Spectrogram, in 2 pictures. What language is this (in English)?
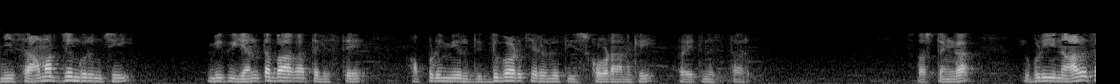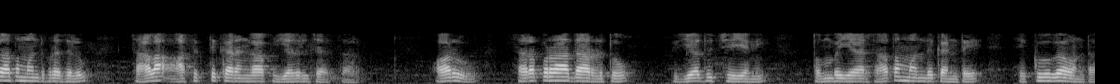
Telugu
